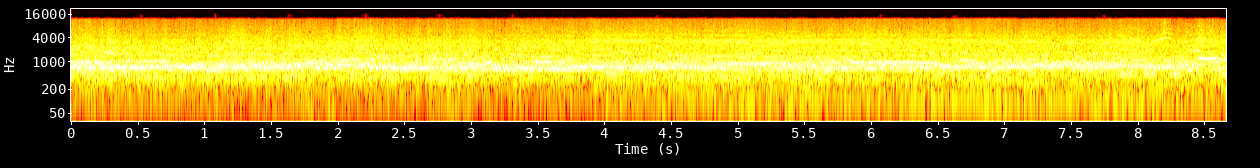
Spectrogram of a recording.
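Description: Large crowd cheering and shouting, many voices at once at a steady level.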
